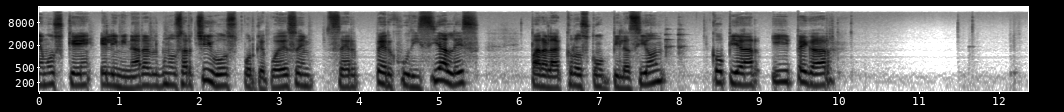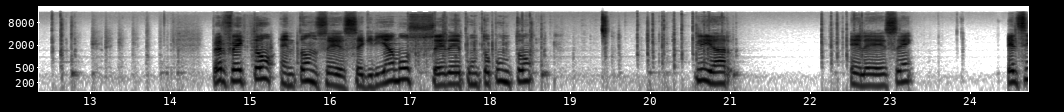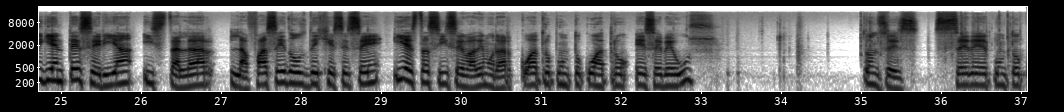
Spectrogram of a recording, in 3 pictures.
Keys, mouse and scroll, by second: 0.2-2.4 drag, 7.2 right click, 8.1 click, 9.8 right click, 11.3 click, 12.5 Return, 16.7-18.3 typing, 19.5-22.8 typing, 25.5 click, 32.4 click, 34.7-37.0 typing.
